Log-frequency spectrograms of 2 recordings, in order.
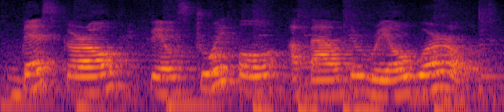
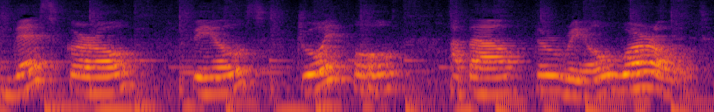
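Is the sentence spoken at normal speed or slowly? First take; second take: normal; slowly. First: The sentence is spoken at normal speed. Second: The sentence is spoken slowly.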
